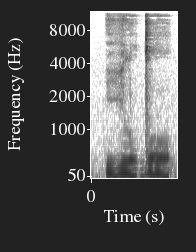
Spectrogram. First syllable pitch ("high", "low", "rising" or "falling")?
low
